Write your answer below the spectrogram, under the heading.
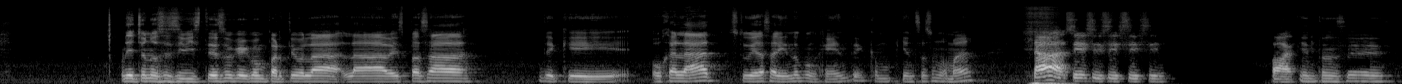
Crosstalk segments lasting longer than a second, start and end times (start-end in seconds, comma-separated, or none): none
